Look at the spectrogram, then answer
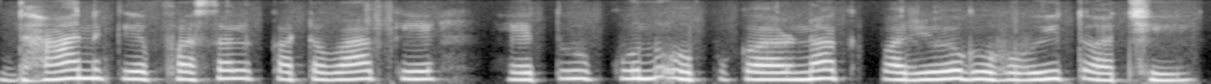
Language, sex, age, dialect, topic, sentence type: Maithili, female, 25-30, Southern/Standard, agriculture, question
